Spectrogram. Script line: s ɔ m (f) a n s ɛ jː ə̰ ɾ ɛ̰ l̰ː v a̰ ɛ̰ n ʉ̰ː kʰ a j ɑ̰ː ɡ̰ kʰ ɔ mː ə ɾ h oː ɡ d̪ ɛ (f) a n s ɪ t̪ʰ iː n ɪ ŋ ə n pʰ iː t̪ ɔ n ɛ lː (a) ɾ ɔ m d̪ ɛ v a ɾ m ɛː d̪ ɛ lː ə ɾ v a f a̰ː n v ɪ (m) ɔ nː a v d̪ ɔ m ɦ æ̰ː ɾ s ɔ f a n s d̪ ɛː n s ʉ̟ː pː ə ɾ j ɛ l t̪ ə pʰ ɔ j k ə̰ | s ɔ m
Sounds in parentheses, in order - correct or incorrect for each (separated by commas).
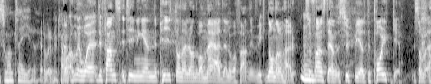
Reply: incorrect, correct, incorrect, incorrect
